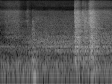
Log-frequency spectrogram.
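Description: A pie dish being loaded into an oven: two brief scraping sounds about a second and a half in, over faint room noise.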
